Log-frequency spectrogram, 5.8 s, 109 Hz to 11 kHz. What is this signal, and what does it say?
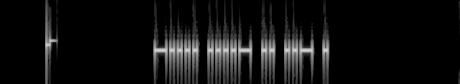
Morse code, heard as a keyed tone, about 25 wpm, 700 Hz. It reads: 64IUE
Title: Five Challenging Letter-Number Combinations 25wpm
